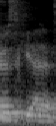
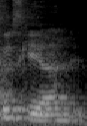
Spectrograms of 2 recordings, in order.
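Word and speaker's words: Kooskia: And Kuski, Stites. not Kuskia. Yeah, I know. Kuski. I got flamed for that. You got spelled with an A at the end.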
